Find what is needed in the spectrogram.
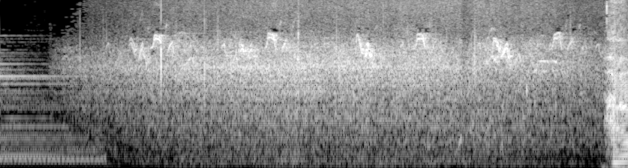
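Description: A held music chord fades out in the first half-second. It gives way to outdoor ambience: a steady hiss with small birds chirping in short, high calls several times a second.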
